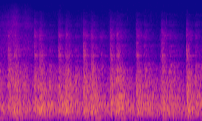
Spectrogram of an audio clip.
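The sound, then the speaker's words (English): A roller coaster chain lift on the first hill clatters in a steady, fast series of metallic clicks, about four per second, loud and continuous with no voices over it. “And you hear those clicks, the loud sound, it's really violent metal, chunk, chunk, chunk, and you go, what's going on here, you know?”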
